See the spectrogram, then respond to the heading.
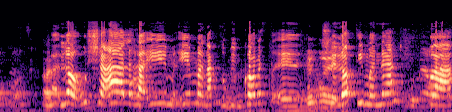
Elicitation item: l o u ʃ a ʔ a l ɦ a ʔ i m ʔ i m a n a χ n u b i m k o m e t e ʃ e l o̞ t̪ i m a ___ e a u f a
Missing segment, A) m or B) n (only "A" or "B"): B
